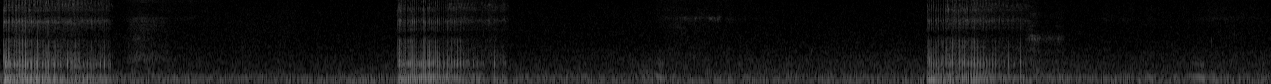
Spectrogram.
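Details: Pugzu puppy (Pug crossed with Shih Tzu) asleep, letting out three hoarse, wheezy snores roughly every three to four seconds, each about a second long with a snuffly tail, between quiet breathing.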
